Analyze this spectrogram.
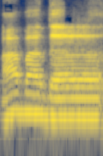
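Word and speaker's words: أبدا: আবাদা, এখানে আপনি দাঁড়াচ্ছেন তো, তো দাঁড়াতে গেলে এটাকে একালিফ বাদ দিয়ে, একালিফ পরিমাণটা একটা জবরকে বাদ দিয়ে একালিফ পরিমাণ টান দিয়ে আলিফে মাদ্দা করে পড়তে হবে।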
